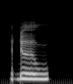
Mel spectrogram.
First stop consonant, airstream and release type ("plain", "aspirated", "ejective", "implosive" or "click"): implosive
